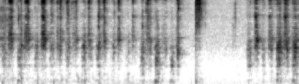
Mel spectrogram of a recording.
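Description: A coin scratching the coating off a paper scratch card: quick, faint rasping strokes that stop briefly about three seconds in and then start again.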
